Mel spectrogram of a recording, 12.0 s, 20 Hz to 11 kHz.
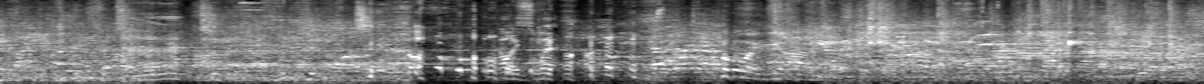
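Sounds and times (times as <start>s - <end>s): background chatter: 0.0s - 12.0s
dishes and cutlery clinking: 7.7s - 12.0s.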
